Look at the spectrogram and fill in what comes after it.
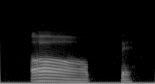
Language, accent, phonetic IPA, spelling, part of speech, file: Persian, Iran, [ʔɒːb̥], آب, noun, Fa-آب.ogg
- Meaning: 1. water 2. liquid 3. juice 4. river 5. honour, reputation, standing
